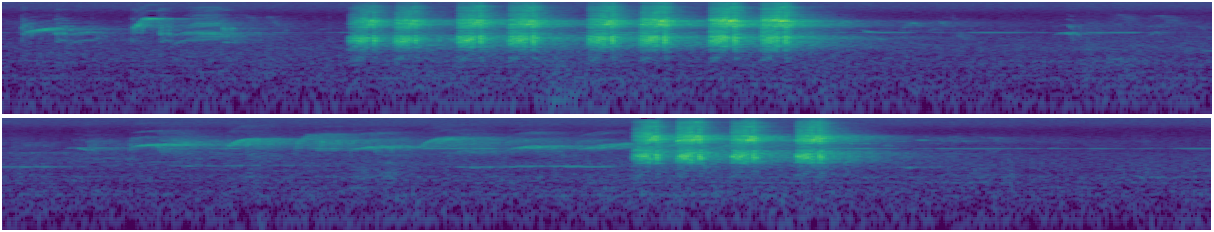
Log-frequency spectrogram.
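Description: A bird calling from the trees: two runs of loud, evenly repeated notes, the first of about eight notes and the second of about five, a few seconds apart, with softer chirps in between.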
